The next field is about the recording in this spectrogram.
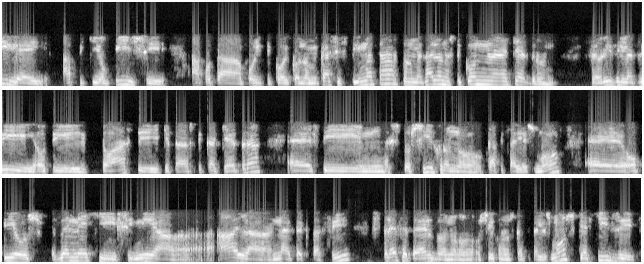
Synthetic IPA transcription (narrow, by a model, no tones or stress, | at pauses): ile̞i | ɐpicio̞piːsiɐpo̞t̪ɐpo̞lit̪iko̞iko̞no̞mikɐsist̪imɐt̪ɐt̪o̞nme̞ɣɐlo̞nɐst̪iko̞nce̞nd̪ɾo̞n | θe̞o̞ɾiðilɐðio̞̰t̪it̪o̞ɐst̪ice̞t̪ɐːst̪ikɐce̞nd̪ɾɐst̪i | st̪o̞siŋxɾo̞no̞kɐpit̪ɐlizmo̞ | o̞ːpio̞sðe̞ne̞çisimiɐ | ɐlɐnɐepe̞kt̪ɐθist̪ɾe̞fe̞t̪e̞e̞nðo̞noo̰sĩxɾo̞no̞skɐpit̪ɐlizmo̞sce̞ɐɾçizi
